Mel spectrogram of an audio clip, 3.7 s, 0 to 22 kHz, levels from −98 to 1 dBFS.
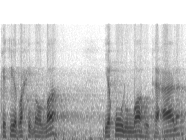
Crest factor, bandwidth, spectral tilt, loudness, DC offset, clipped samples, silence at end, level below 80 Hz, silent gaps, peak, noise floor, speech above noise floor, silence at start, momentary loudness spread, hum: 14 dB; 11 kHz; -8 dB/octave; -26 LUFS; under 0.1%; under 0.1%; 0 s; -48 dBFS; none; -12 dBFS; -47 dBFS; 21 dB; 0 s; 8 LU; none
